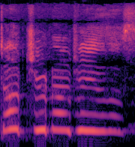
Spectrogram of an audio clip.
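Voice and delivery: put-on high, soft middle-school-girl voice. Retelling the Bible story, the speaker voices a middle school girl questioning Peter: middle school girl voice. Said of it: "that's my middle school girl voice".

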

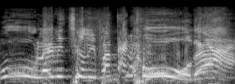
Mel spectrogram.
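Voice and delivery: very high, loud hype voice. Pitching cold in a wrestler bit: Randy Savage voice. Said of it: "Can you imagine Randy Savage selling cryo?".

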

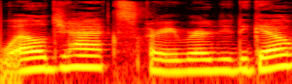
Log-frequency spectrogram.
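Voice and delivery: ordinary delivery, nothing marked

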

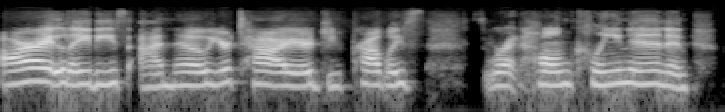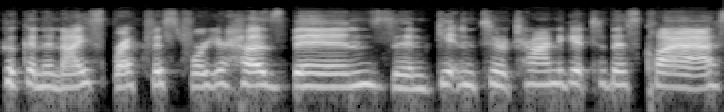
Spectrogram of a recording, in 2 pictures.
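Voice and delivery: put-on prim, proper Southern lady voice. Retelling what a class leader told the ladies, prim, proper Southern lady voice. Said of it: "proper Southern lady is there as the leader".

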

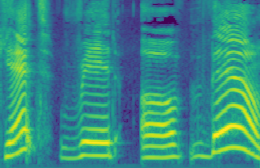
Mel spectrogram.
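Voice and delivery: slow, loud, dramatic pronouncement. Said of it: "Here it comes".

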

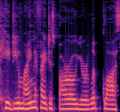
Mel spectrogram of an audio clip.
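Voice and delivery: normal talking voice

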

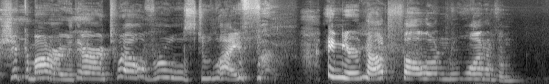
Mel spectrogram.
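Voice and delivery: very high-pitched, frog-like puppet voice. Retelling a scene where Shikamaru's mom lectures him, in a high-pitched Kermit the Frog voice. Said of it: "a high-pitched Kermit the Frog".

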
